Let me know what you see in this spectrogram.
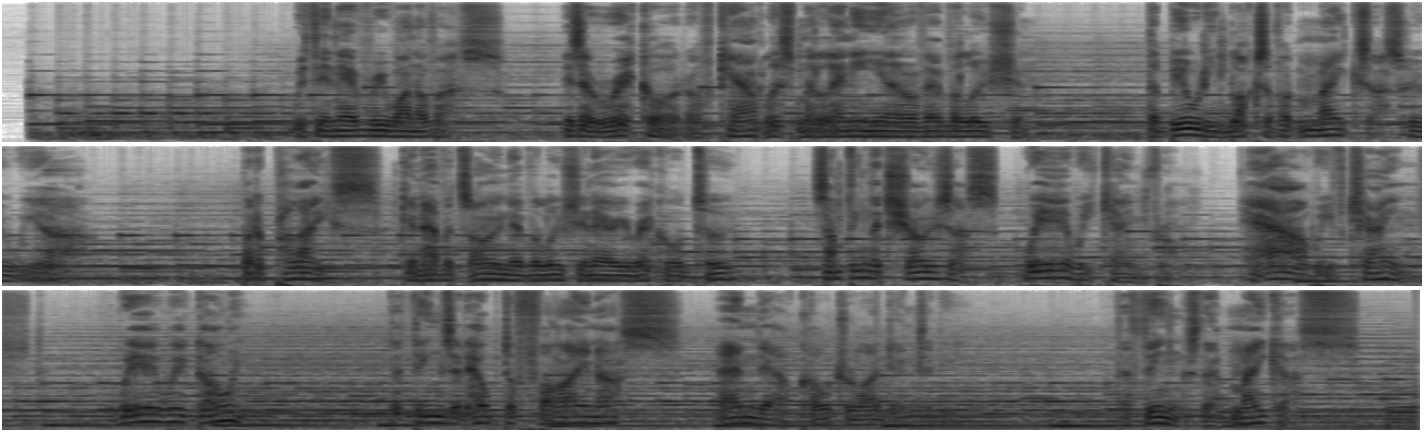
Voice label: Indigenous; MCA Compilation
